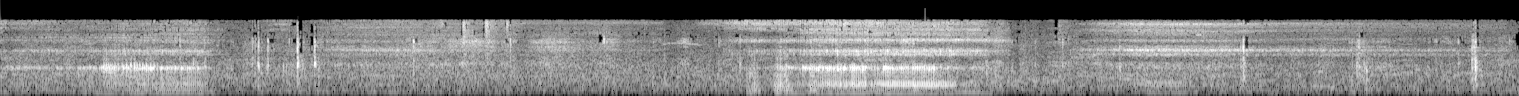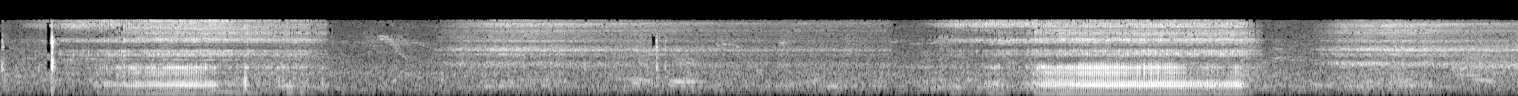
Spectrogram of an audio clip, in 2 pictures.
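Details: Fat Kune Kune pig snoring while asleep at a nature reserve: rough, rattling snores recurring every few seconds, with snorting breaths in between; some room noise.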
